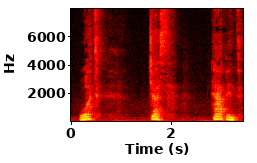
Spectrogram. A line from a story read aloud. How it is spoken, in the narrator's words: I ask in between gasps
